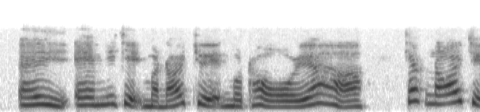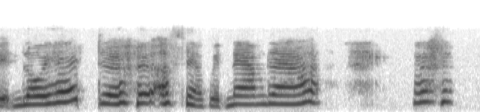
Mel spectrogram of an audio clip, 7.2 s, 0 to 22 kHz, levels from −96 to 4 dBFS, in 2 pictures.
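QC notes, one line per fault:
No faults found: the speech has passed through call microphone processing and a WebRTC call path, and its content stops at about 8 kHz, as expected for that route.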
